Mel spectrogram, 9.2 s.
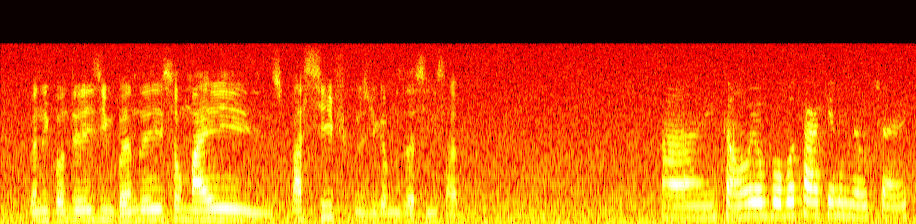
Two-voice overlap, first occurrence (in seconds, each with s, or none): none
